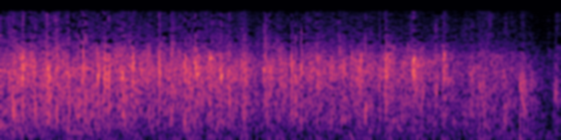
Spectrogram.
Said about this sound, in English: But it is great to be here, especially to get the applause.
